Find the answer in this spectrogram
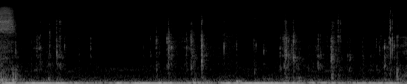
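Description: Typing on a computer keyboard: a string of light key clicks at an uneven pace, over a faint low hum.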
